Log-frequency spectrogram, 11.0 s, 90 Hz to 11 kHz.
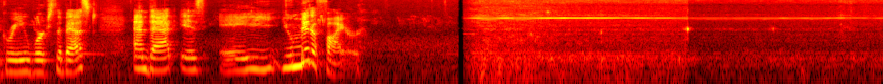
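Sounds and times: humidifier hissing: 5.8s - 11.0s
thin high whine: 5.8s - 11.0s.

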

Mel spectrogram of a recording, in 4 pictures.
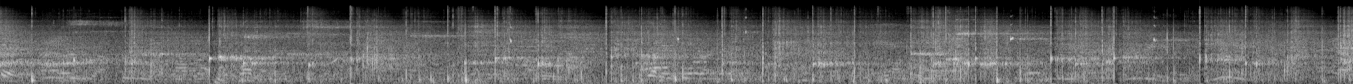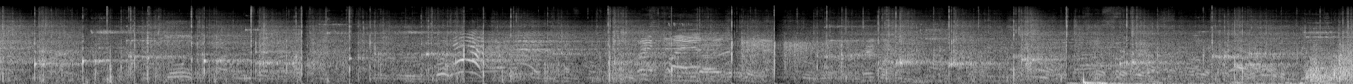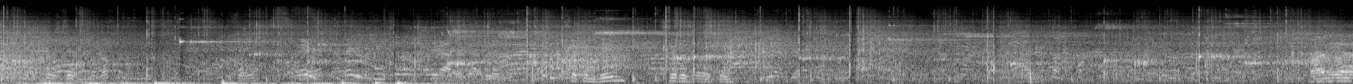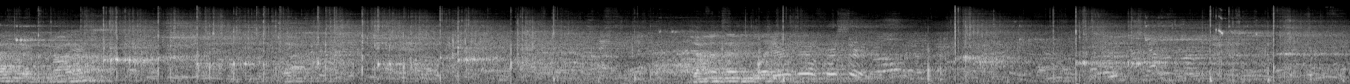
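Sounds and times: many voices talking indistinctly: 0.0s - 54.0s
paddles striking plastic balls: 0.2s - 40.4s, 41.4s - 46.4s, 49.8s - 53.6s.

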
